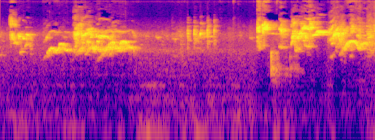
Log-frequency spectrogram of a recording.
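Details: African lovebirds in a breeding colony aviary, colour varieties, in their winter second breed. Rapid, irregular shrill chirps from many birds, with a short quieter stretch before a loud squawking burst.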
